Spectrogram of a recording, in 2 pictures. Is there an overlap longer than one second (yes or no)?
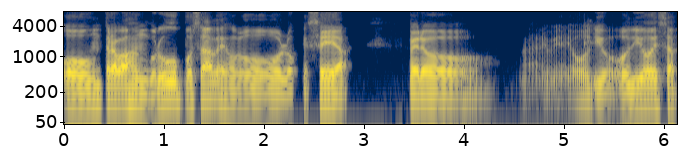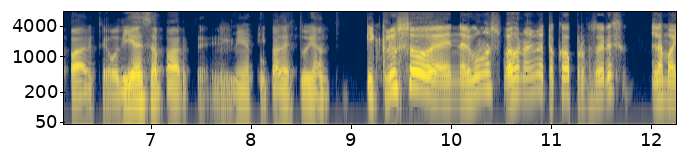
no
